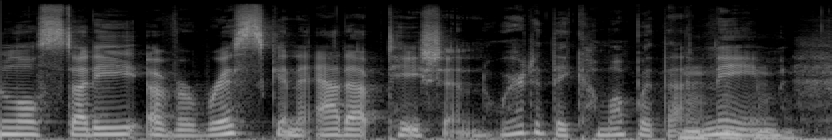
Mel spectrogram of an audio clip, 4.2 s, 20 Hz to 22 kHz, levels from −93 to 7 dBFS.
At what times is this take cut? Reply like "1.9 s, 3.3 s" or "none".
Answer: none

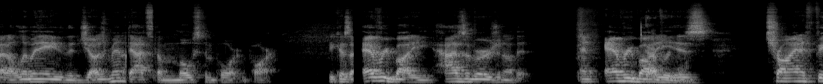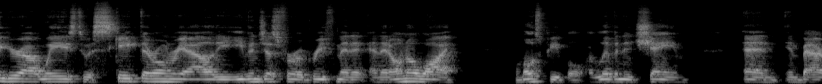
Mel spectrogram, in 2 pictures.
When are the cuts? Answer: 1.5 s, 3.5 s, 7.5 s, 13.4 s

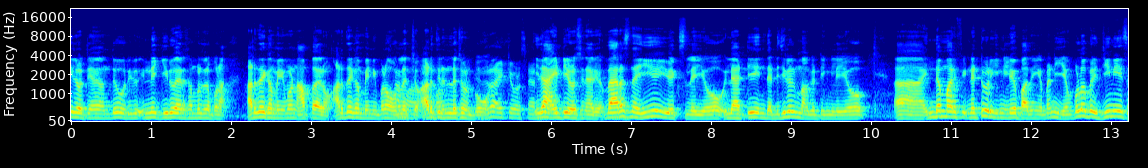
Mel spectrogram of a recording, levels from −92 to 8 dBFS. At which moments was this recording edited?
none

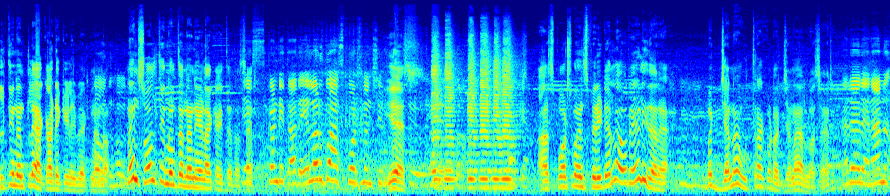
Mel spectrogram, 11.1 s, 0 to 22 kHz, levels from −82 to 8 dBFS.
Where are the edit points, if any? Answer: none

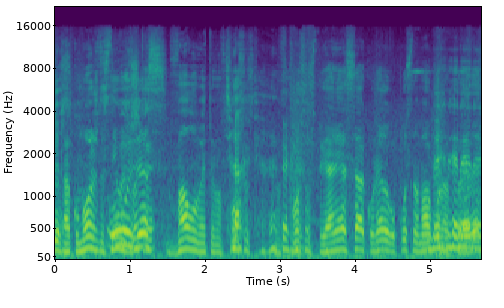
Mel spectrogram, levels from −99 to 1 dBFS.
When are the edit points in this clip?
none

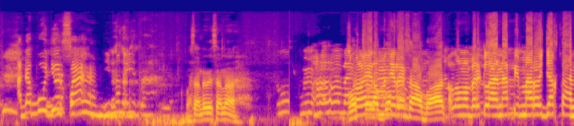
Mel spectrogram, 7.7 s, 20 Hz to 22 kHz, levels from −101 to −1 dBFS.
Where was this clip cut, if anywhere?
3.8 s

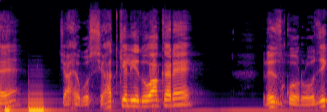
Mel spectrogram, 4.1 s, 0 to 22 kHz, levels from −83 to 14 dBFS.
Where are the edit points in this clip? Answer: none

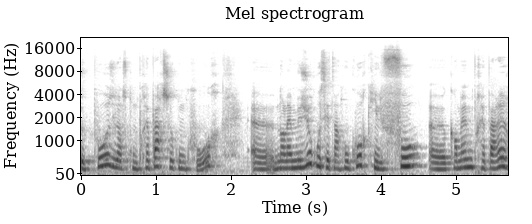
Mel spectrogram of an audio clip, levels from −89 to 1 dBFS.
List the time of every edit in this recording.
none

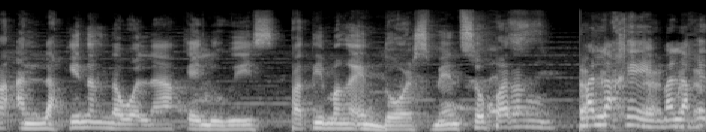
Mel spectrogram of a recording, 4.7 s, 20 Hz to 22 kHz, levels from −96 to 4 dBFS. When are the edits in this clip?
1.8 s, 3.7 s

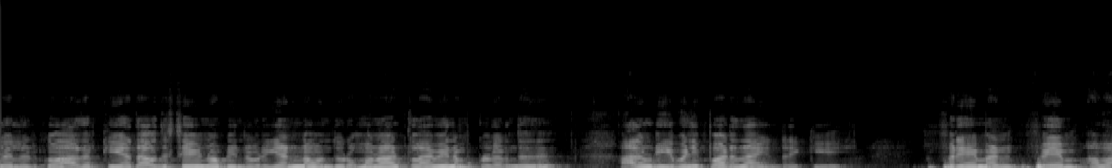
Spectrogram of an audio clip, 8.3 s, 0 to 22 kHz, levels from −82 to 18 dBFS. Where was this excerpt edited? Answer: none

